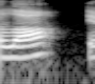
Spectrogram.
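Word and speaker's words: Loire: it doesn't look the way it's spelled it doesn't sound the way it spell the law a river is an awesome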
